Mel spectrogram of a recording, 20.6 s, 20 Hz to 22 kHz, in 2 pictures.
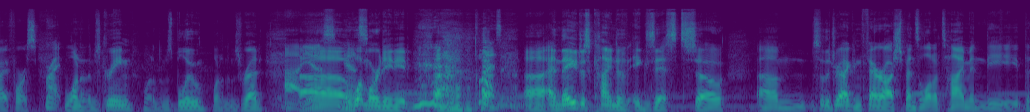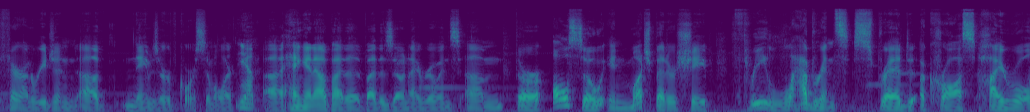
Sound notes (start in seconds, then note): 4.2 laughs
